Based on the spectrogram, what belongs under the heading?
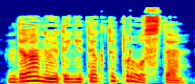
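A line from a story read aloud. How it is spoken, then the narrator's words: Timid objection. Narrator (Russian): робко возразил один из Номов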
